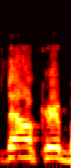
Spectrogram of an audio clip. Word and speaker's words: Voelker: It's pronounced Voelker, but it's spelled V-O-E-L-K-E-R.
